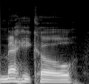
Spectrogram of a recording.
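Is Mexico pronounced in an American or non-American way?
non-American. The word is pronounced in a non-American way.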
